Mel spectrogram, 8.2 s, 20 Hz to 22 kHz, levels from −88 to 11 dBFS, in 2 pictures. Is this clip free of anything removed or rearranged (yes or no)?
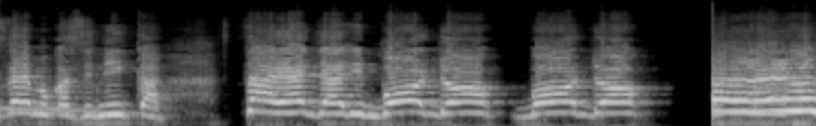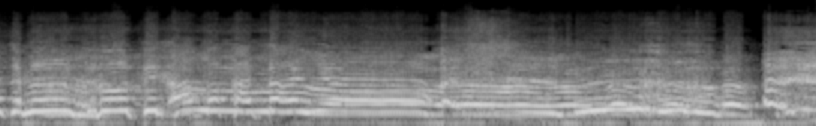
no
